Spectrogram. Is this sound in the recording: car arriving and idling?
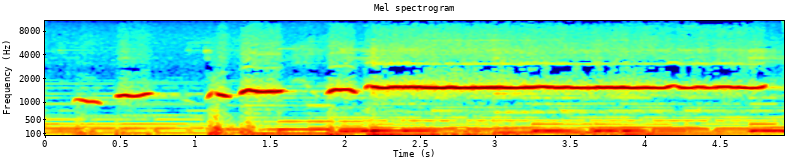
no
